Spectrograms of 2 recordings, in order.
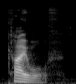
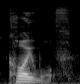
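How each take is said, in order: First: The first syllable sounds like 'ky'. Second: The first syllable sounds like 'coy'. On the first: The speaker calls it right. "If you're going to say coyote, you say Kai Wolf" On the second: The speaker calls it wrong. "David Suzuki mispronounces it as coy wolf"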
